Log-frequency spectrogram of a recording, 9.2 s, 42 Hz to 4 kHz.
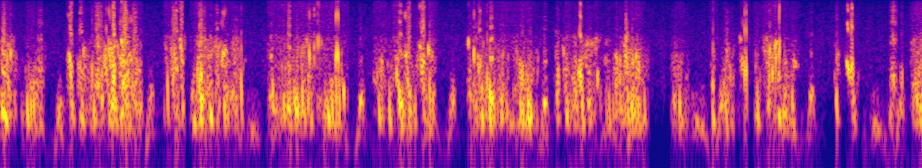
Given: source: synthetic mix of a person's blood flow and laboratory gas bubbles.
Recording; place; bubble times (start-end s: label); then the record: Doppler ultrasound of blood flow; precordium
0.00-0.47 s: bubbles
0.65-1.43 s: bubbles
1.63-1.86 s: bubbles
1.89-2.46 s: bubbles
2.67-3.48 s: bubbles
3.73-4.38 s: bubbles
4.65-5.42 s: bubbles
5.54-6.49 s: bubbles
6.70-6.90 s: bubbles
7.08-7.17 s: bubbles
7.20-8.00 s: bubbles
8.34-8.59 s: bubbles
8.87-9.04 s: bubbles
9.09-9.23 s: bubbles
From the record:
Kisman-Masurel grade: 444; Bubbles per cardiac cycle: continuous sound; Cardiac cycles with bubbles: 100%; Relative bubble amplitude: maximal (0.775 to 0.999); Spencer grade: 4 (maximum detectable bubble signal sounding continuously throughout systole and diastole of every cardiac period, and overriding the amplitude of the normal cardiac signals); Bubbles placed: only in the low amplitude regions of the cardiac cycle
